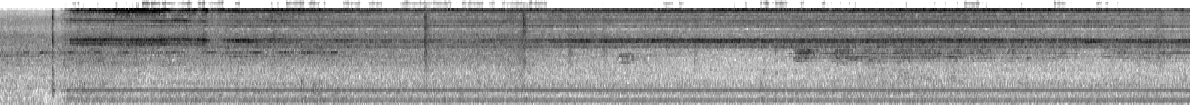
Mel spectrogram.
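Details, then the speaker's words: Nebuliser compressor switched on with a click, then a steady motor hum and constant buzzing drone, in a home demonstration run with water instead of medicine. "ये इसका कंप्रेसर है, बड़ा लगाना है, बड़ा लगाना है।"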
